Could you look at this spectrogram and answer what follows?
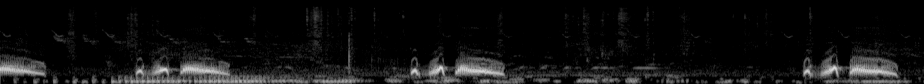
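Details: Spotted dove, known locally as tekukur or derkuku, calling to draw other doves: three phrases of loud coos, each short rising notes then a drawn-out falling coo, over a low rumbling background with faint clicks.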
